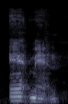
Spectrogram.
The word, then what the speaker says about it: Antmann: Antmann.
